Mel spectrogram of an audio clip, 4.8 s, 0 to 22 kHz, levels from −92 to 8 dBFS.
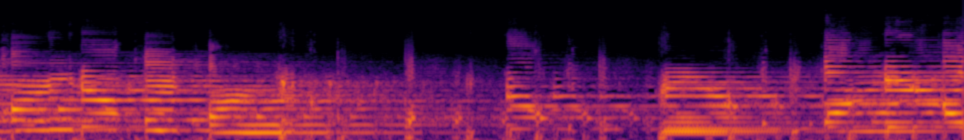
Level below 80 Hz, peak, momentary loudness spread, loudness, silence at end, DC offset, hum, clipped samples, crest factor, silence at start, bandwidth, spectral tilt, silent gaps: -48 dBFS; -4 dBFS; 16 LU; -20 LUFS; 0 s; under 0.1%; none; under 0.1%; 16 dB; 0 s; 9 kHz; -5.5 dB/octave; none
